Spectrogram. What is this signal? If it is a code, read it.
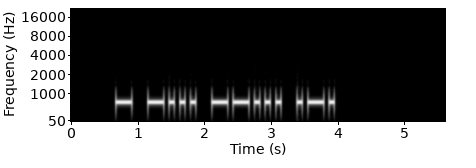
Morse code, heard as a keyed tone, about 15 wpm, 700 Hz. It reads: TB7R
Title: DXCC-100 Call Signs - 4 Characters - Repeated 3x - 15wpm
